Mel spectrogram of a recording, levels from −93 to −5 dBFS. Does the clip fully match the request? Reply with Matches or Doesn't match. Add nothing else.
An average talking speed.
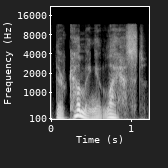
Matches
